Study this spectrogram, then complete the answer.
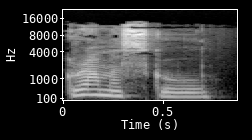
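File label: "grammar-school", English, British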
